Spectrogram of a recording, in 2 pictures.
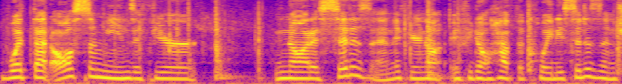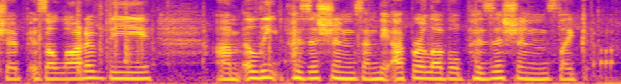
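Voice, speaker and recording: A woman's somewhat breathy, fairly low voice at a moderate pace, with long, frequent pauses. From Kuwait. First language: Arabic. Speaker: bioartist. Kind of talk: interview. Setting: in a car. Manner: halting, many fillers.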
